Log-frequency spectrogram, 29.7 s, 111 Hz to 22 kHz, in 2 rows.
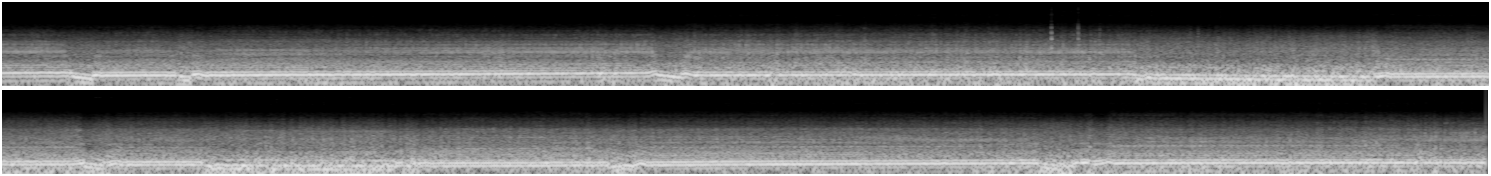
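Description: Bajaj Pulsar NS200's single-cylinder engine running under way at steady cruising revs. Its note dips briefly and comes back every few seconds, and sits lower for a few seconds around the middle.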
